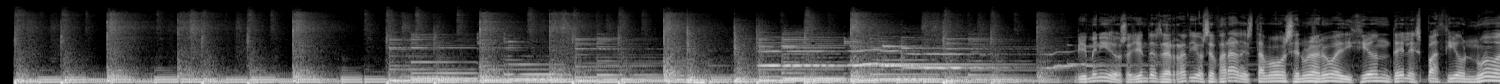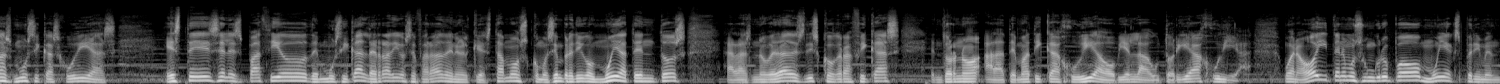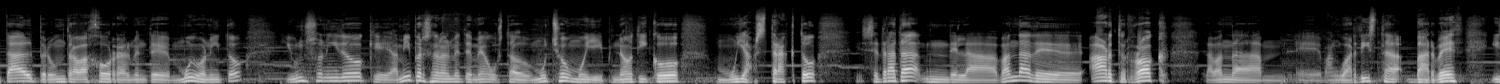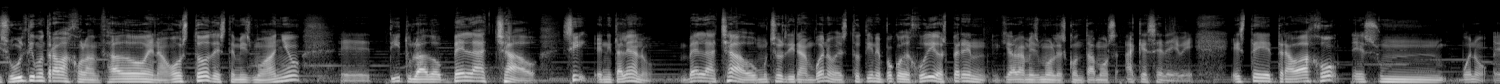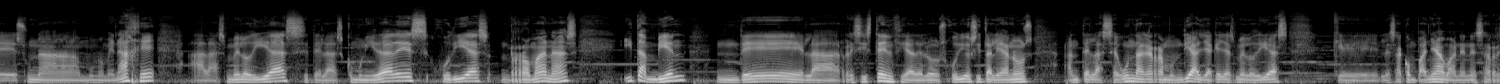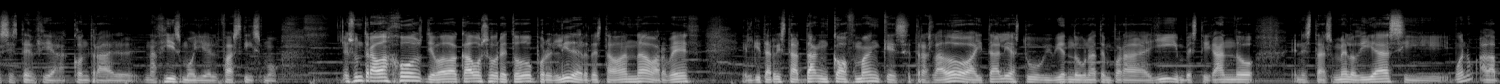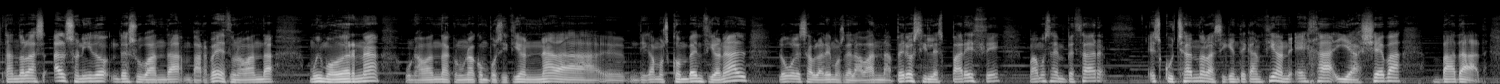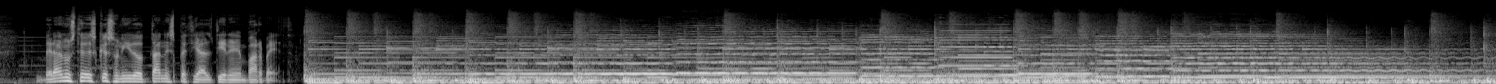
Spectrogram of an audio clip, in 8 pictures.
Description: antiguas melodías de los judíos romanos
contrabajo
marimba, vibráfono, órgano y piano
batería y tímpanos
clarinetes
violín
theremin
